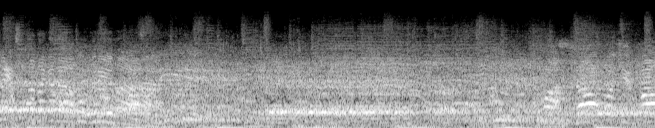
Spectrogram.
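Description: Guarani football fans celebrate in a stadium, a dense, continuous roar of crowd voices and chanting with steady rhythmic low thumping beneath, loud and enveloping.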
